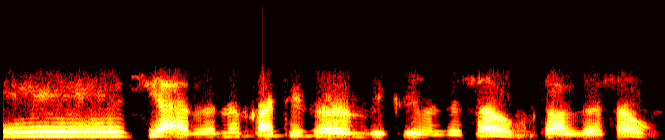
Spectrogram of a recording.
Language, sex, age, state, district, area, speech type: Nepali, female, 45-60, West Bengal, Jalpaiguri, rural, conversation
